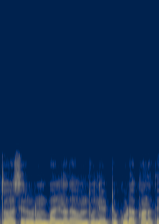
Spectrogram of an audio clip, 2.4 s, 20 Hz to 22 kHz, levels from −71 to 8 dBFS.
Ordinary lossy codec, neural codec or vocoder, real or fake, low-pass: none; codec, 16 kHz in and 24 kHz out, 1 kbps, XY-Tokenizer; fake; 7.2 kHz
